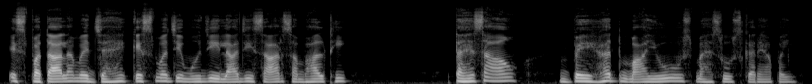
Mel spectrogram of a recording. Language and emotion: Sindhi, sad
